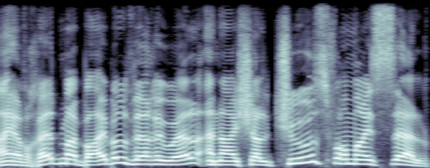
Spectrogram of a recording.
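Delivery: put-on German accent throughout. Telling how Handel answered those proposing other texts, Handel's German accent. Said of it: "in probably his finest German accent".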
